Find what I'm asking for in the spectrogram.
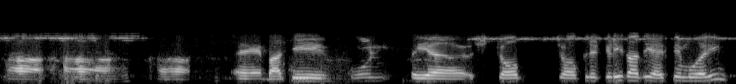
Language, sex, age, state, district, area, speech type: Sindhi, male, 30-45, Gujarat, Kutch, rural, conversation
